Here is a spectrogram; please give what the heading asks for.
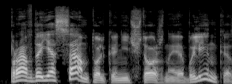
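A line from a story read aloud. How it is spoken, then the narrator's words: Plain. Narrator (Russian): сказал Берт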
